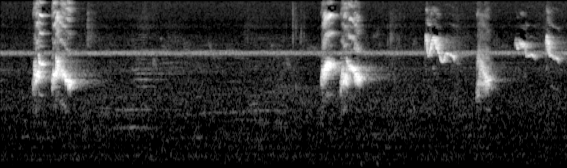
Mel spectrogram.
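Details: Wild-caught red-whiskered bulbul kept by itself in a cage for four months: two loud, rich warbled phrases about three seconds apart, then softer short descending whistles, with a thin continuous high whine behind.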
